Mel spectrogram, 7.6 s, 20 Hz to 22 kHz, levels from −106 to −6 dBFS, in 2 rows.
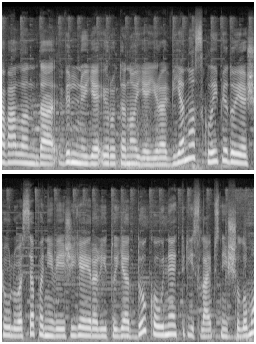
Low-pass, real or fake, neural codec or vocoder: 19.8 kHz; real; none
